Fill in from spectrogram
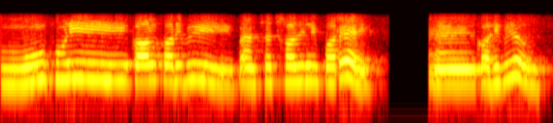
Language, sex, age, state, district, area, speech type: Odia, female, 60+, Odisha, Jharsuguda, rural, conversation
